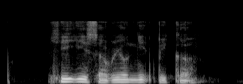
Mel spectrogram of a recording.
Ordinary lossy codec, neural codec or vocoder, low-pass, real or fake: none; codec, 16 kHz, 4.8 kbps, FACodec; none; fake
